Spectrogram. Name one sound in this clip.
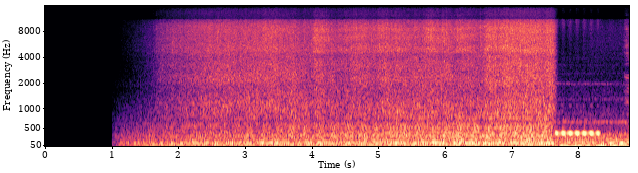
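Ocean waves wash and rush steadily.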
